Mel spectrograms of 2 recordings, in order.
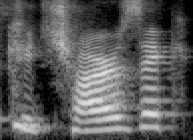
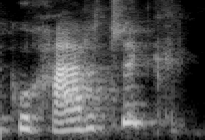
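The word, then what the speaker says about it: Kucharczyk: last name not once is kucharzik correct not really it's more closer to kuharchik oh my goodness i'm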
